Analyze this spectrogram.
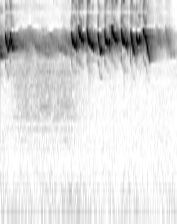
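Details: White-eye in quick Khuyên Líu singing: a short high chirp, a pause of soft background warbling, then a fast run of sharp, tumbling high twitters lasting about a second and a half.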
